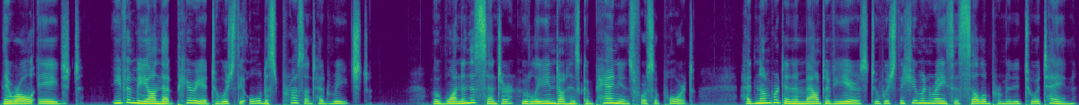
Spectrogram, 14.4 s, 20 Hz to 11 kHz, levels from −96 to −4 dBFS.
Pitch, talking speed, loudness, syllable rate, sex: 205 Hz, 180 wpm, -15 LUFS, 5.2 syllables/s, female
